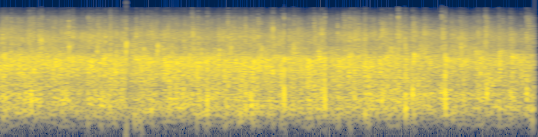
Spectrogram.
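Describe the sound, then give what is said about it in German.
Sustained audience applause, a dense crackle of many hands clapping at an even, steady loudness for several seconds with no voices standing out. “Genau, Applaus.”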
